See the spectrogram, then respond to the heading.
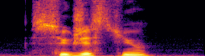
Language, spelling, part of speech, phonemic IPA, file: French, suggestion, noun, /syɡ.ʒɛs.tjɔ̃/, Fr-suggestion.ogg
- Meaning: 1. suggestion; proposal 2. suggestion (psychology, etc.)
